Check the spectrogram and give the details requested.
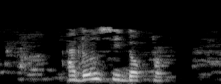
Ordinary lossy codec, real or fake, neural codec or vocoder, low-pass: MP3, 24 kbps; real; none; 7.2 kHz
